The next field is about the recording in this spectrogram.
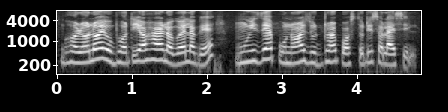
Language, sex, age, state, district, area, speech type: Assamese, female, 18-30, Assam, Lakhimpur, rural, read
